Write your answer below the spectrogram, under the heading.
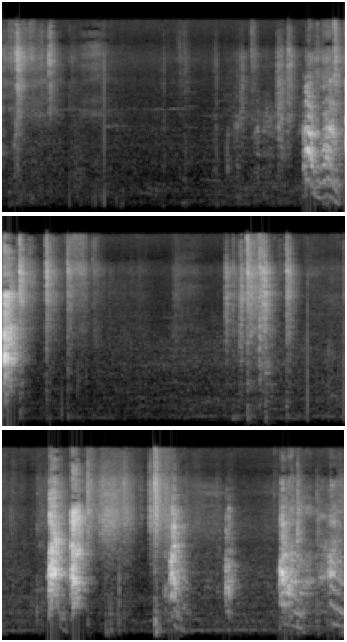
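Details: Indoors, two dogs, Kaiser the pitbull and Viki the King Charles spaniel, play together. Sharp, rasping barks arrive in irregular clusters, with a quiet gap of several seconds in the middle, then a run of quick harsh barks.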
